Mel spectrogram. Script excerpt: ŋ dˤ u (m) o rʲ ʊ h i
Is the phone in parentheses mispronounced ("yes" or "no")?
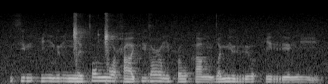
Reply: yes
